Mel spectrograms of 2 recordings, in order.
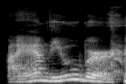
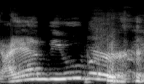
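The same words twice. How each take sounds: First: Announcing driver. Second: High, slow booming announcement; mock-grand announcement of being the Uber; hammed-up driver. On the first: Retold or imitated. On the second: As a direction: declare it grandly and slowly. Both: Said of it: "he was like".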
